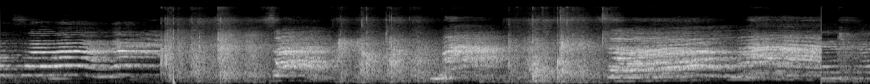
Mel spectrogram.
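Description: A class of Indonesian schoolchildren performs the rhythmic 'tepuk semangat' group clapping chant in a classroom before a maths lesson, loud sharp claps in patterned bursts mixed with children's chanting voices, close and filling the room.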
